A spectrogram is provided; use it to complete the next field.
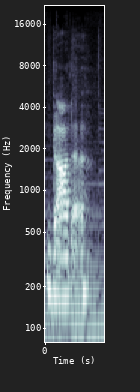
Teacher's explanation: Got to turns to gotta. The T is also a flat T, sounds like a D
